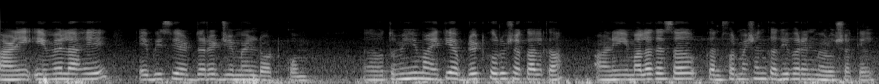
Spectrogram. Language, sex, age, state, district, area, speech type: Marathi, female, 45-60, Maharashtra, Thane, rural, spontaneous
